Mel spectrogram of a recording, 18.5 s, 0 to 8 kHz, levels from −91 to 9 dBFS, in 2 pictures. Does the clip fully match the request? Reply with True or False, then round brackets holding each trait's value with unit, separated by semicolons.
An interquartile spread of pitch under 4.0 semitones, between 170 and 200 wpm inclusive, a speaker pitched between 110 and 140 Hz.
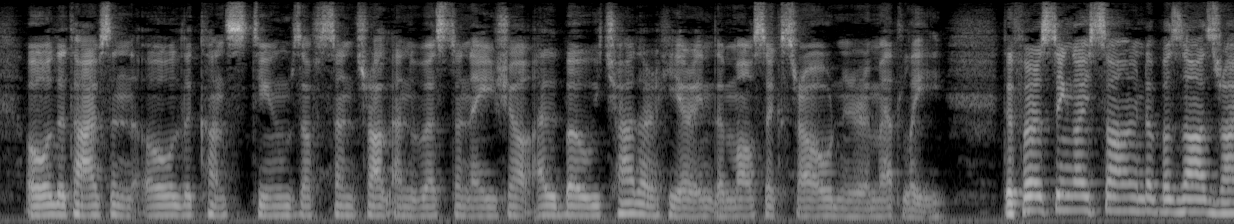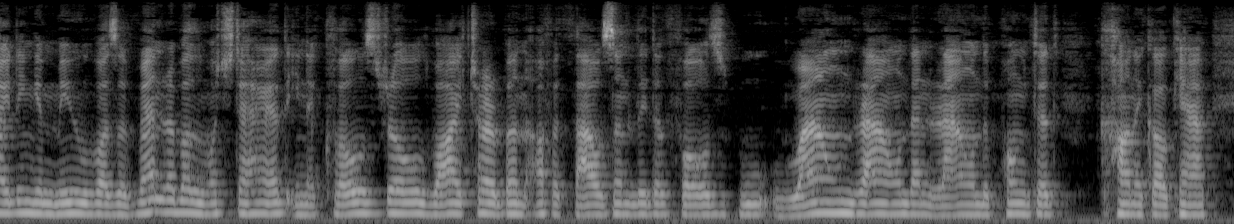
True (2.8 semitones; 180 wpm; 135 Hz)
